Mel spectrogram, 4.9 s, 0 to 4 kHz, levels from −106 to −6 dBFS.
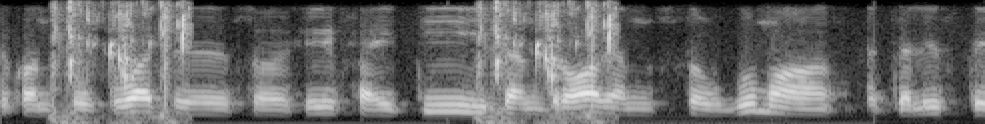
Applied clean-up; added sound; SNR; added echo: none; Splash, splatter; 3 dB; none.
